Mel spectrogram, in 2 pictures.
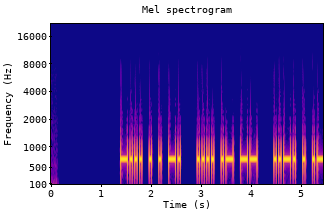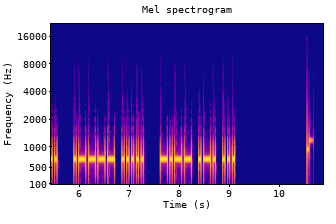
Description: Morse code, heard as a keyed tone, about 25 wpm, 700 Hz. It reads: BEEN HAM FER 15 YRS
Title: K1USN SST QSO Practice 25wpm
